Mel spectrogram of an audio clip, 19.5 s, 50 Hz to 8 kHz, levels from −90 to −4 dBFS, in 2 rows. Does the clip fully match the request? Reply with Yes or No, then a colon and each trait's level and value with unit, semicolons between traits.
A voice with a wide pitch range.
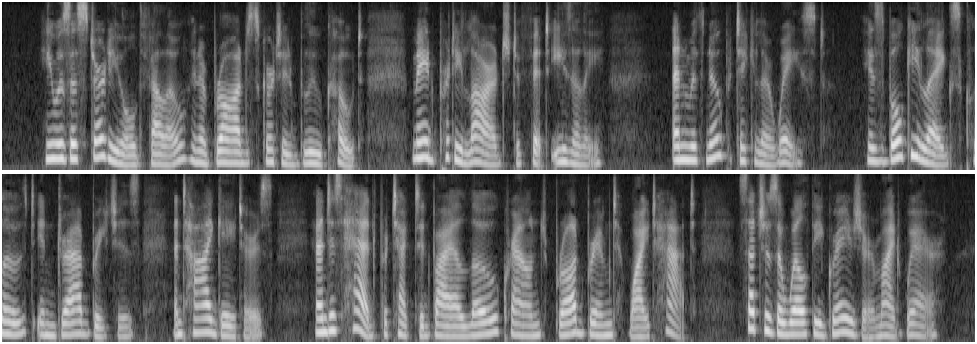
No: average, 4.7 semitones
